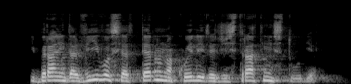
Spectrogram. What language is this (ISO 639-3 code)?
ita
